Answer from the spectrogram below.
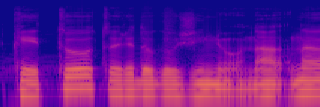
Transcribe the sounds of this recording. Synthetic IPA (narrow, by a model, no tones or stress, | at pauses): kɐɪt̪ʊt̪ʊɾʲɪd̪ɒʊɡʲɛʊʒʲɪnʲṵːnɐnɐ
